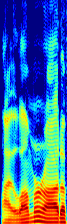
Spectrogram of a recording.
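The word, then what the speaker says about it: Islamorada: pronunciation on that one nope that is how you say it because there used to be a restaurant uh back home called alamada and it's yeah it's like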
